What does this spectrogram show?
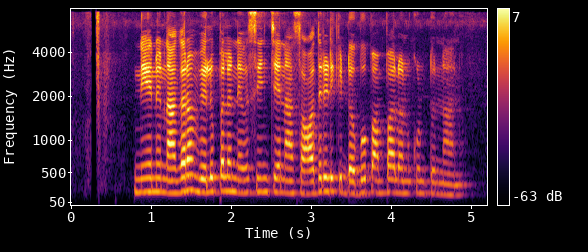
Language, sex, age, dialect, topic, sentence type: Telugu, female, 18-24, Utterandhra, banking, statement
